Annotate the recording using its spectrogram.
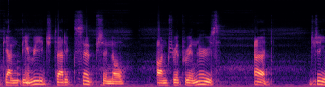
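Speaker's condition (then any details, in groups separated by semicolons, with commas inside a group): Traumatic brain injury; injury at age 10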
